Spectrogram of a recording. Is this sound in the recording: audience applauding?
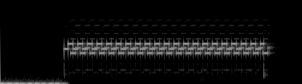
no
